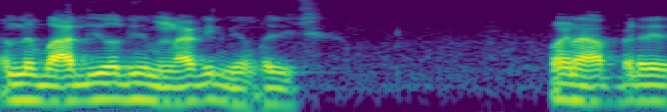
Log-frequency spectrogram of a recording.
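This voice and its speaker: This is a man with a fairly low pitch. His intonation is monotone and flat. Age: 80s+. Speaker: retired school principal and educationist. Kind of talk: interview answer.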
